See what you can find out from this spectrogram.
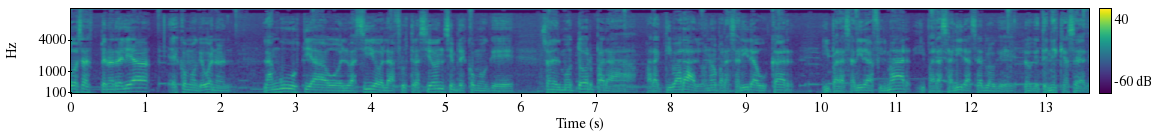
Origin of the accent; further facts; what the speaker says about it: Buenos Aires, Argentina; Chacarita, Villa Crespo, Buenos Aires, Argentina.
